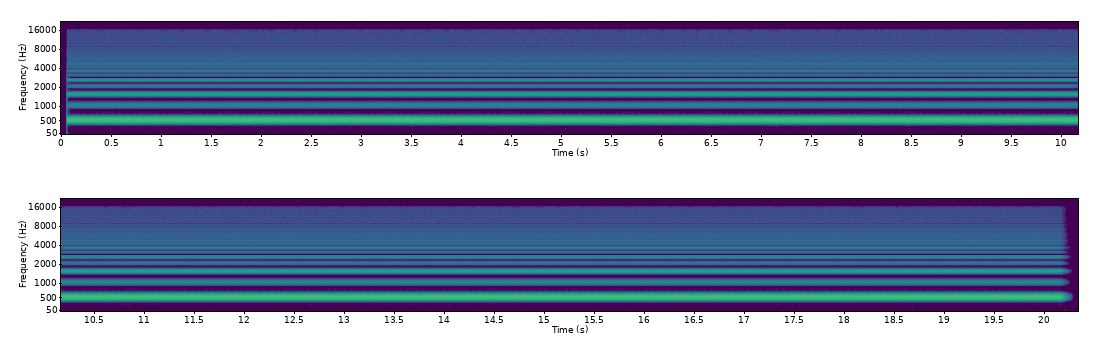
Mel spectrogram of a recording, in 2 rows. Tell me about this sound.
Mopho Dave Smith Instruments Basic Wave Sample - TRIANGLE C4
basic, dave, instruments, mopho, sample, smith, wave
